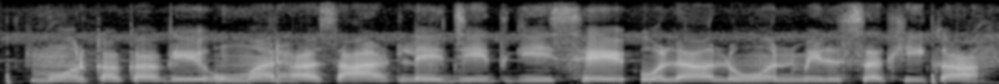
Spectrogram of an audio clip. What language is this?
Chhattisgarhi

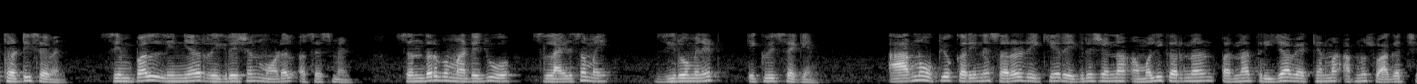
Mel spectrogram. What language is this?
Gujarati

